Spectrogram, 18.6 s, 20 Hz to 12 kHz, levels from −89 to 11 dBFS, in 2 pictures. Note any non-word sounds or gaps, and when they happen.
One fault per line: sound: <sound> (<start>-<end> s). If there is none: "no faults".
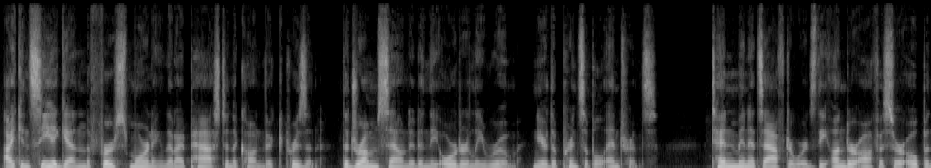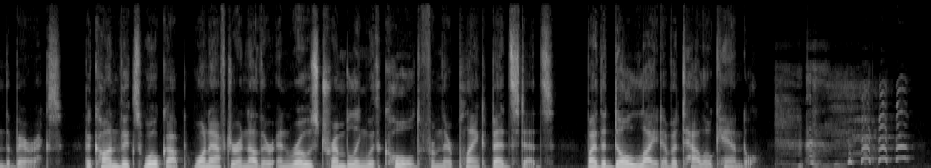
sound: laugh (17.1-18.5 s)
